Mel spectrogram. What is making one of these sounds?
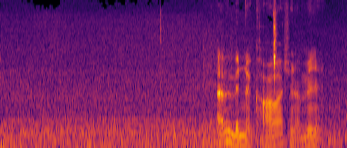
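Car wash machinery rumbles steadily outside the car.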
